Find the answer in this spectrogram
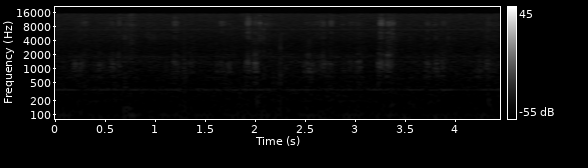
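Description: Faint scratching of someone writing or drawing by hand, a series of short irregular strokes, over a steady low hum.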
